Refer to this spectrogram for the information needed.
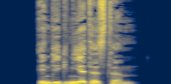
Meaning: strong dative masculine/neuter singular superlative degree of indigniert
- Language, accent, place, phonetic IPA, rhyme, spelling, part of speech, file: German, Germany, Berlin, [ɪndɪˈɡniːɐ̯təstəm], -iːɐ̯təstəm, indigniertestem, adjective, De-indigniertestem.ogg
